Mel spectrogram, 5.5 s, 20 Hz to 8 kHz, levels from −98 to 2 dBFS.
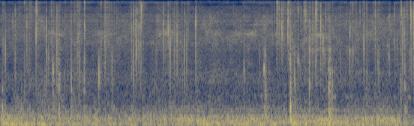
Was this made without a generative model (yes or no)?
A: no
